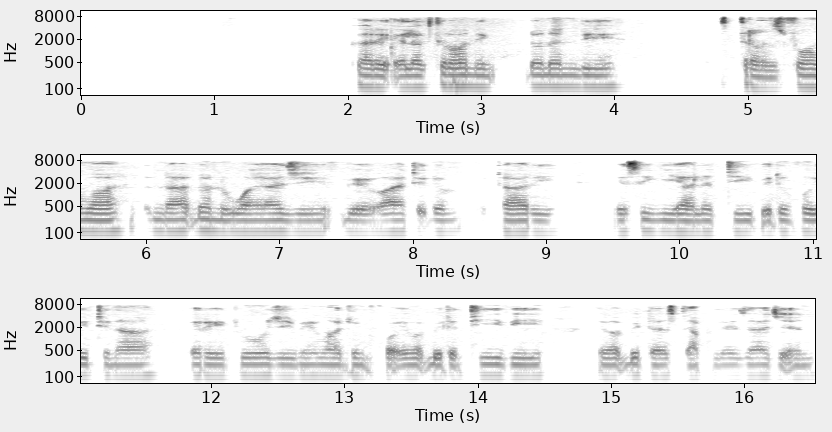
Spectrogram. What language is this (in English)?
Fula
